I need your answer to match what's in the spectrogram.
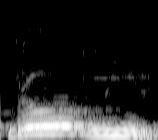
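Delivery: Bromine stretched into two long parts; drawn-out term. Shown as a demonstration. Teacher dictating bromine to students, slowly drawn out. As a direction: say bromine slowly, holding both syllables.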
